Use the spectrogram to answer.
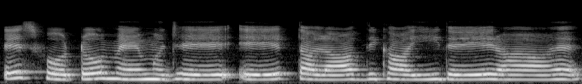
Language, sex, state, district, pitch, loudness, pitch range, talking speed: Hindi, female, Madhya Pradesh, Umaria, 230 Hz, -11 LUFS, 225-245 Hz, 105 wpm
